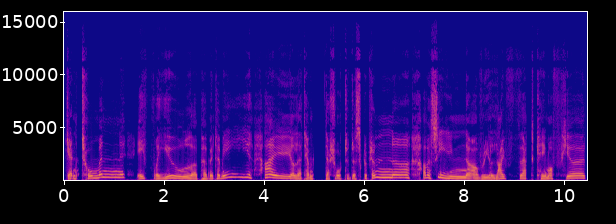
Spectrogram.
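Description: A pompous pub comic singer, as a male narrator puts him on, drawing out every word with showy grandeur. His voice is pitched above the narrator's own and recorded close and dry. It is a storybook turn, theatrical and self-important. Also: big pitch swings, darkish tone, no room sound, full character voice. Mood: grandiose. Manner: slow, grandiose announcing.

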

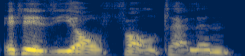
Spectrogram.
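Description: A woman's voice: low-pitched, takes it slowly, a little mellow. A woman reading a snarling, drunken young father. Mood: blaming. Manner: snarling, reckless threats. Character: drunken cruel young father, menacing man. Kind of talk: audiobook character reading.

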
